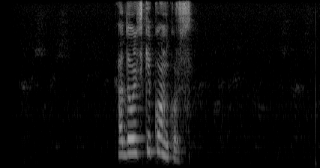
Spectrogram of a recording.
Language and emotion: Russian, neutral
